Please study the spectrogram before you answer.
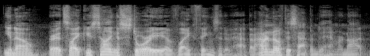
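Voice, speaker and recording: A man's voice: lowish voice, expressive, quick pace, fairly bright tone. A man co-hosting a podcast, talking casually and hesitantly, often trailing off. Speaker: podcast co-host.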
